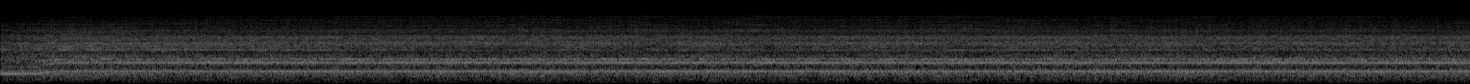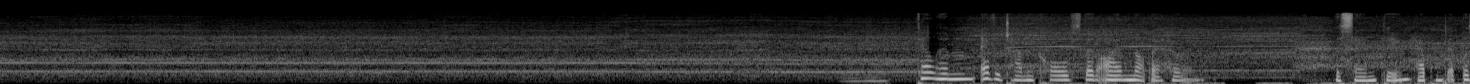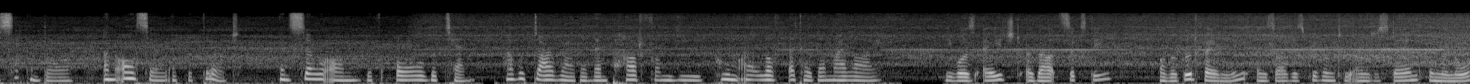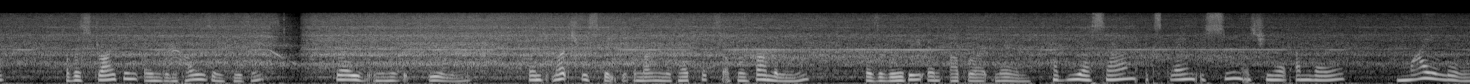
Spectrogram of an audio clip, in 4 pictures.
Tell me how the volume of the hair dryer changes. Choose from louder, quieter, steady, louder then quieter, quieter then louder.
louder.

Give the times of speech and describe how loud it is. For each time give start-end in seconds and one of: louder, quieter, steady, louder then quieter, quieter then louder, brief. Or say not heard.
23.1-58.7 steady.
